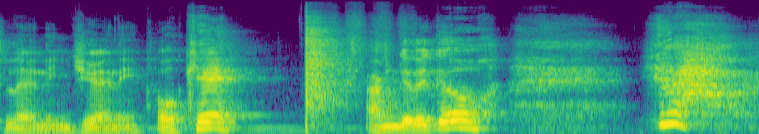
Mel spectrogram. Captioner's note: claps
